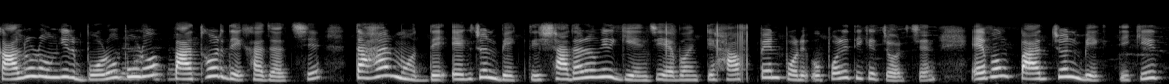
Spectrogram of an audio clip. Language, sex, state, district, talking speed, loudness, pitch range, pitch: Bengali, female, Tripura, West Tripura, 130 wpm, -16 LUFS, 210-320 Hz, 255 Hz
